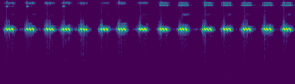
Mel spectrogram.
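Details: A cricket gives evenly spaced, short, high-pitched chirps, roughly four each second, crisp and clear against complete silence.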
